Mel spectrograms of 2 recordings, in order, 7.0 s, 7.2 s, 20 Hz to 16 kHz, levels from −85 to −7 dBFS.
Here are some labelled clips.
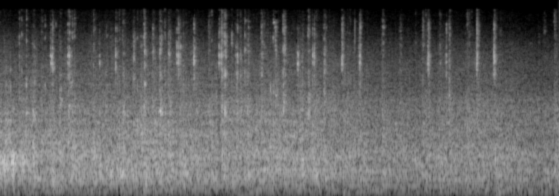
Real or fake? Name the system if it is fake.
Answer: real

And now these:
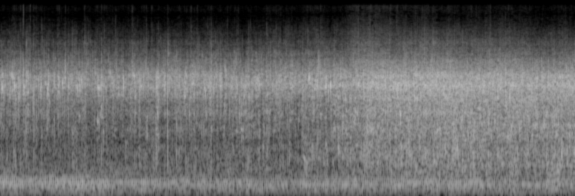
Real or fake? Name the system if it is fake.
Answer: real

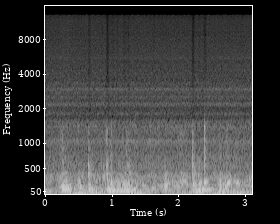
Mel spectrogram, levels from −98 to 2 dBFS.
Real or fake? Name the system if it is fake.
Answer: fake, autoencoder, DAC-VAE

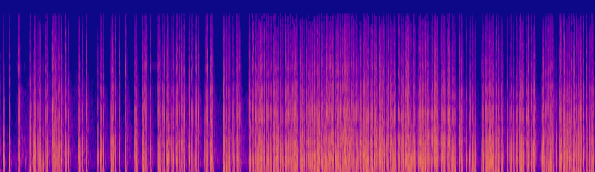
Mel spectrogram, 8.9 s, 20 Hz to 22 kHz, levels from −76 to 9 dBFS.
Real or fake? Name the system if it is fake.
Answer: real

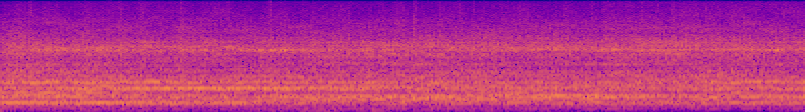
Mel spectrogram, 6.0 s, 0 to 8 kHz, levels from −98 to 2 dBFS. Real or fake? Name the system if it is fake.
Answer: fake, autoencoder, DAC-VAE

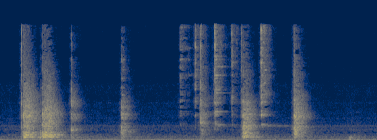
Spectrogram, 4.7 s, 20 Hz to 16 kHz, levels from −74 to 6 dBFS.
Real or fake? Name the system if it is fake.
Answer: real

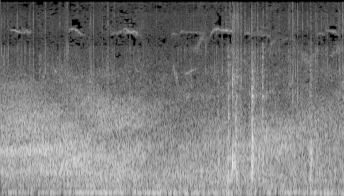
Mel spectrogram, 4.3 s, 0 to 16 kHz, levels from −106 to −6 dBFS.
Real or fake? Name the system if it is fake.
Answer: real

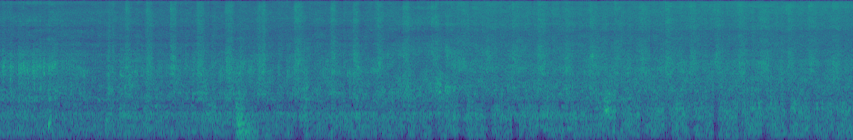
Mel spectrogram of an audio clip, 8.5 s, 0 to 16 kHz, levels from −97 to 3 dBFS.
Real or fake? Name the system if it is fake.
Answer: fake, autoencoder, DAC-VAE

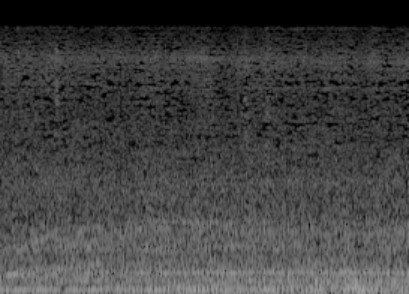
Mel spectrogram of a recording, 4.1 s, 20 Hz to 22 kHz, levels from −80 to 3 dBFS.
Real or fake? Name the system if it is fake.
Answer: real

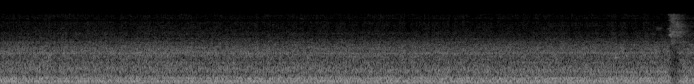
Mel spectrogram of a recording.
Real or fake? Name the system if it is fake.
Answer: real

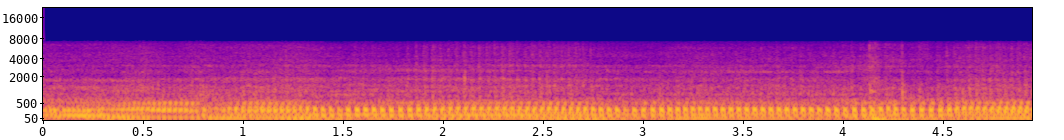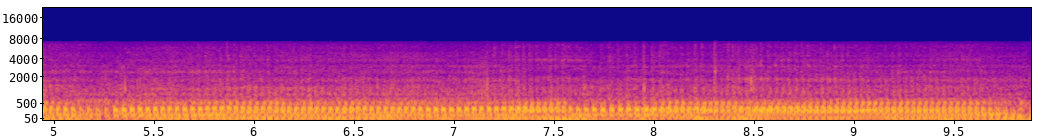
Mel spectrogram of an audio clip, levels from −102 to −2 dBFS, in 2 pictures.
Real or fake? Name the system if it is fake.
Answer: fake, autoencoder, DAC-VAE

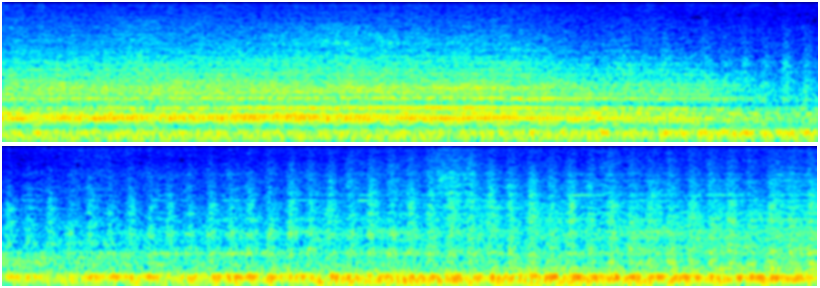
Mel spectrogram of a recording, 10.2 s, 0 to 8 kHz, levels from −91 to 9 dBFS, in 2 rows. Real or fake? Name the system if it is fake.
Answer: real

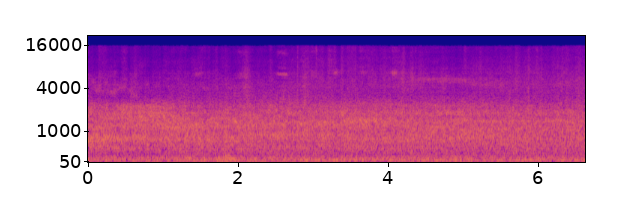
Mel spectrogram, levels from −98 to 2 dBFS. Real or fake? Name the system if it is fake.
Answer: fake, autoencoder, DAC-VAE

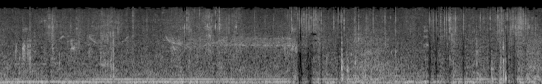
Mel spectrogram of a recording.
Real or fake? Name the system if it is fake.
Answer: real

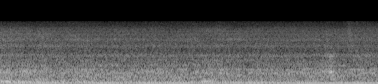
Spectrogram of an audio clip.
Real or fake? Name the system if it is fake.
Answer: fake, autoencoder, DAC-VAE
